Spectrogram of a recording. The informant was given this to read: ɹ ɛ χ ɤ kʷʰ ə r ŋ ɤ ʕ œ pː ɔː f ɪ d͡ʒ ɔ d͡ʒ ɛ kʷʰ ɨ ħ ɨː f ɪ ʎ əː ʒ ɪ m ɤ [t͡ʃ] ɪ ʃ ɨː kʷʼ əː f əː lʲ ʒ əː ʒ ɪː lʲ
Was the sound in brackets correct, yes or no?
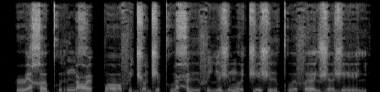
yes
